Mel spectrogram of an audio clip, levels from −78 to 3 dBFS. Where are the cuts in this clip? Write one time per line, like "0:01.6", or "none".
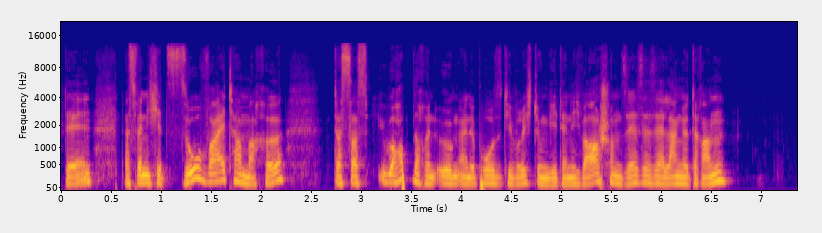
none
